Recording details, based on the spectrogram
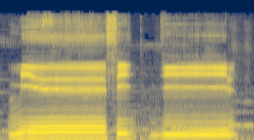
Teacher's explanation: Yang mana ihfa ni kita kena baca dengan bacaan sembunyi. Kita sembunyikan bunyi bacaan nun mati dan kita bacakan dengan bacaan dengung. Dengung dengan kadar 2 harakat. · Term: ihfa hakiki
